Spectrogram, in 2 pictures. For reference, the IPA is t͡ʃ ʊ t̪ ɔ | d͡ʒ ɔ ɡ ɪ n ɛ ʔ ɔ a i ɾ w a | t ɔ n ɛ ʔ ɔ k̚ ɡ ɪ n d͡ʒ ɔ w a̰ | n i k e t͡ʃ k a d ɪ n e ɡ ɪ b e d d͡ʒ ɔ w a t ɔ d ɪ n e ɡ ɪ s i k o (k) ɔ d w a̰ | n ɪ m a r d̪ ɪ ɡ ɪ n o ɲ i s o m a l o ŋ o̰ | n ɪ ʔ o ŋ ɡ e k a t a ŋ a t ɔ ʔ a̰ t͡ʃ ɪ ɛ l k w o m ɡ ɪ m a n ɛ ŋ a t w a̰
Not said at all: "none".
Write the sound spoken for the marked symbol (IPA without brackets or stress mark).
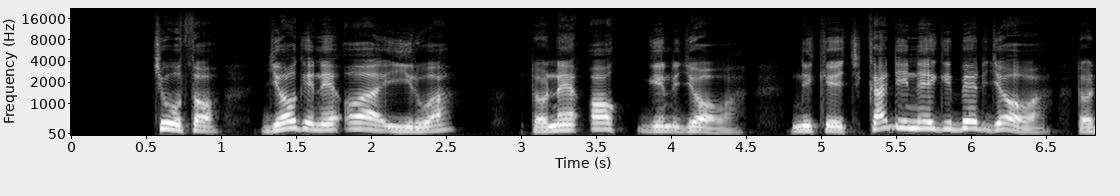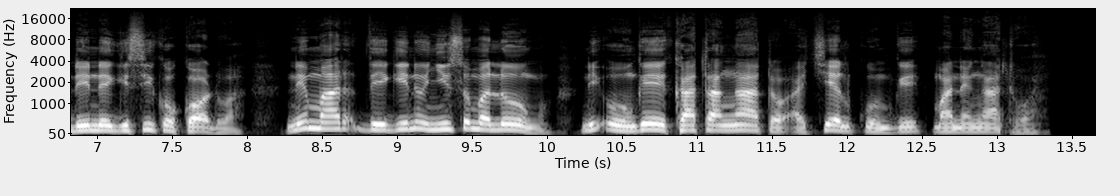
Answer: k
